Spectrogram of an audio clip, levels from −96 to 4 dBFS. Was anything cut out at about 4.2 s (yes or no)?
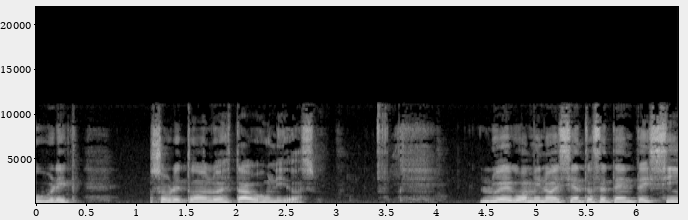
no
